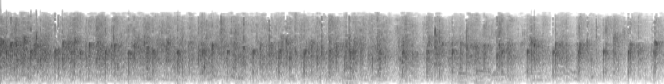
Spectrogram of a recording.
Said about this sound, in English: Give her another round of applause, will you please?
